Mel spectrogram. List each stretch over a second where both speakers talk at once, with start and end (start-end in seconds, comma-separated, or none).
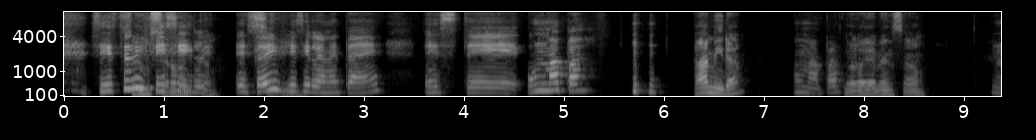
0.5-2.5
